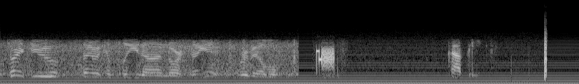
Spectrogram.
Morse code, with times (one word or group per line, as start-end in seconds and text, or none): none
